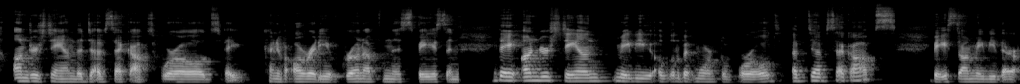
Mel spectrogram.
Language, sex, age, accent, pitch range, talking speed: English, female, 20-39, American, 125-150 Hz, 180 wpm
